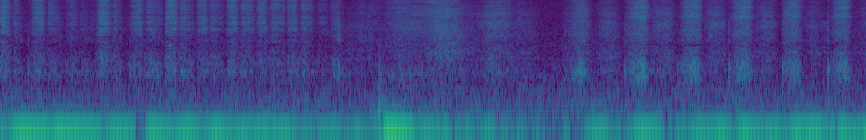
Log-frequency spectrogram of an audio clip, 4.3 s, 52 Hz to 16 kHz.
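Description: A 4B pencil rubs heavy shading strokes across a white paper sketchbook page lying flat. The result is a steady, dry, scratchy rubbing with a bright hiss that swells and fades in quick back-and-forth strokes over a low rumble.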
